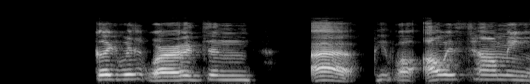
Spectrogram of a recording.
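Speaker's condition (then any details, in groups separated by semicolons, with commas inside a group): Cerebral palsy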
